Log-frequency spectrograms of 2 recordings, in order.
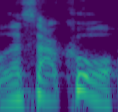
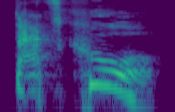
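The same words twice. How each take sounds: First: Said in the usual way. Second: Sarcastic thumbs-up tone; mock approval. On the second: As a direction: fake praise, then dropped. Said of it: "where it's like".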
